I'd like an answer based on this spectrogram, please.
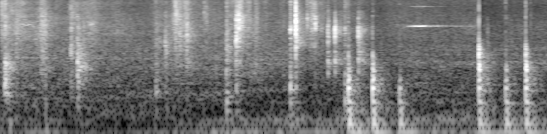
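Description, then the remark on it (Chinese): Knocking on a door: several rounds of sharp raps, starting lighter and growing heavier and more resonant toward the end, with no voices. “打扰一下，我可以进来吗？我开门喽。”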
